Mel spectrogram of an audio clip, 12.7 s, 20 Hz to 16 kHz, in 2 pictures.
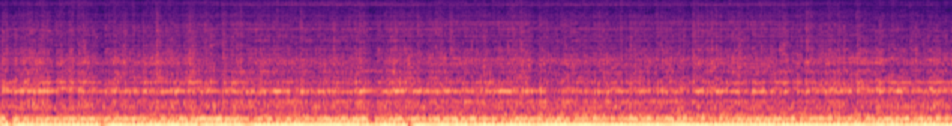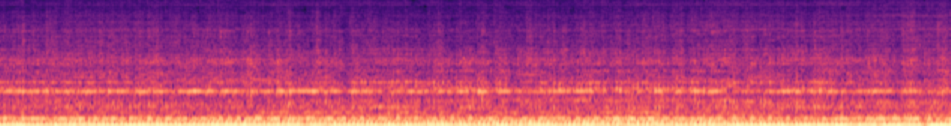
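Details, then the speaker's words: Honda Civic coupe with H2B swap and Skunk2 throttle body, TPS issue preventing revs past 3000 rpm: deep steady even idle with no misses, knocks or ticks; normal idle. "so she's alive she's running um as you can see in the video sounds good on idle"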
